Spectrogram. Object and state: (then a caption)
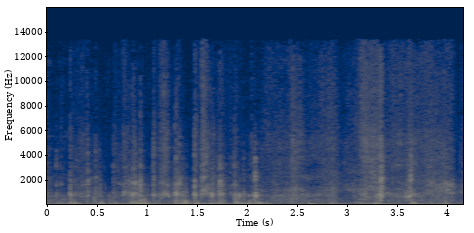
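Latex pig mask being scratched. Fingers scratch and rub the crown between the ears of a pink latex rubber pig mask worn on the head. The result is a string of dull, muffled rubbery scrapes and squeaks, heavy in the low end with short bright swishes on each stroke.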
